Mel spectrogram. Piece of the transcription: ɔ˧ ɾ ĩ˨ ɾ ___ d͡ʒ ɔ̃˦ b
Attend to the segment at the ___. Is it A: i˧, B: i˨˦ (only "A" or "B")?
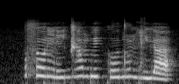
B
